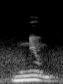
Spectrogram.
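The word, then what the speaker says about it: knew: इसका second form होता है न्यू। अब हमें याद रखना है कि न्यू में के साइलेंट है।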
